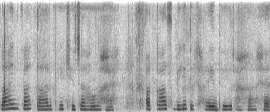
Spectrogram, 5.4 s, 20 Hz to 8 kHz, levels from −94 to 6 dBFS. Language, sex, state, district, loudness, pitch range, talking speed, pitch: Hindi, female, Jharkhand, Palamu, -27 LUFS, 230-265 Hz, 145 wpm, 245 Hz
